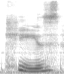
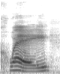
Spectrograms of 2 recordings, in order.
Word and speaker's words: Quay: say by far, are Keys, which to me look like Quay, and I can't stand that they pronounce them Keys. Let's be honest. It looks like Quay. Why would you not say Quay?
